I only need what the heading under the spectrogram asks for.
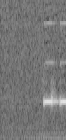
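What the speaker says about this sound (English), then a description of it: "as you can hear, the timer's going off." A kitchen timer gives two short high-pitched beeps in quick succession, moderately loud over a faint low hum.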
